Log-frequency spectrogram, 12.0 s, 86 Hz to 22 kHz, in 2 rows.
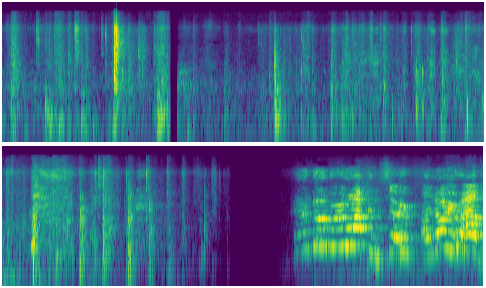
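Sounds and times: running footsteps on pavement: 2.8 - 8.9.

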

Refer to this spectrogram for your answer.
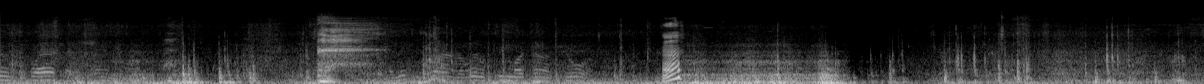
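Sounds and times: paddle knocking: 0.0 - 12.0
wind rumble on microphone: 0.0 - 12.0.

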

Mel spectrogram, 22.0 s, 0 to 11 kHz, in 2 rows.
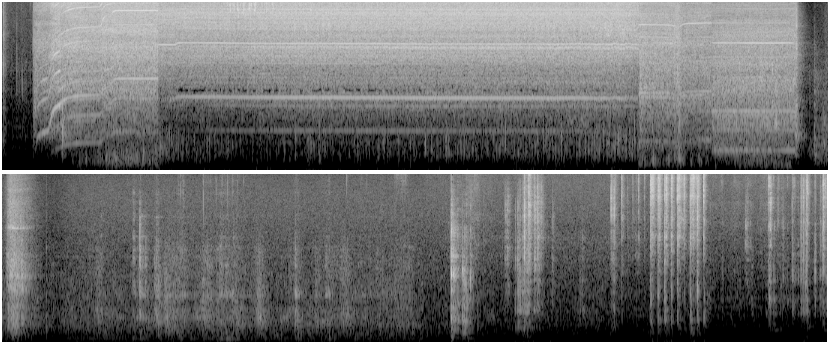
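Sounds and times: electric drill boring through plastic: 0.4 - 10.7.

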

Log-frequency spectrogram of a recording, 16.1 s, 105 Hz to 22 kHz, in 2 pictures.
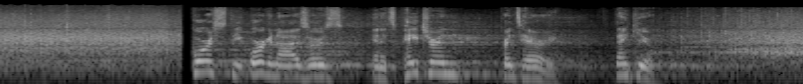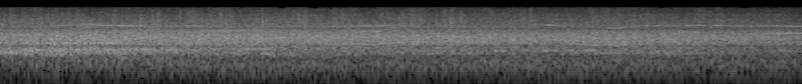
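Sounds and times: large audience applauding: 0.0 - 1.8, 6.6 - 16.0.

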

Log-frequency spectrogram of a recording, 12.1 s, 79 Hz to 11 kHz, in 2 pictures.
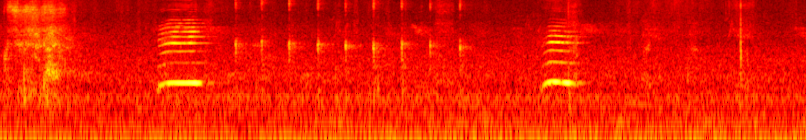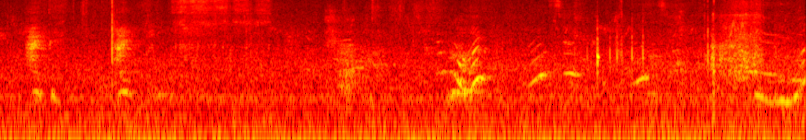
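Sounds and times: puppy whimpering: 9.3 - 12.0.

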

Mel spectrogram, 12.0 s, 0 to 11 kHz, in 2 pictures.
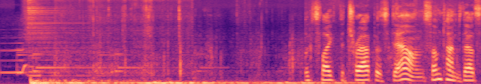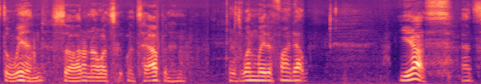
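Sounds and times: wind buffeting microphone: 0.6 - 5.3.

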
